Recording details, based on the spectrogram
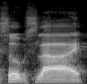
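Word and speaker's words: Szoboszlai: Say his name right, Soboslai, from Leipzig.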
